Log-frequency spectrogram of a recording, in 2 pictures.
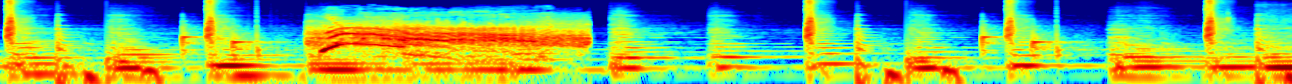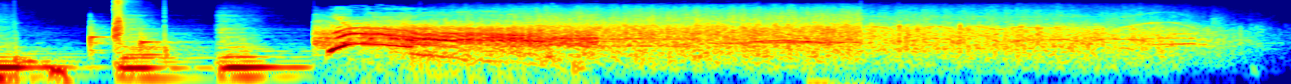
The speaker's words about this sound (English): Please, please hold your applause.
